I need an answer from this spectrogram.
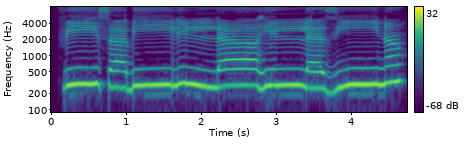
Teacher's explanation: یہاں پر یا ساکن ہے اور یا ساکن سے پہلے زیر ہے، تو یہاں پر یا مدہ ہو رہا ہے، تو ہم اسے دو حرکت کی برابر کھینچ کے پڑھیں گے۔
